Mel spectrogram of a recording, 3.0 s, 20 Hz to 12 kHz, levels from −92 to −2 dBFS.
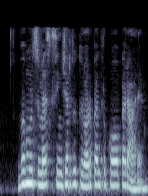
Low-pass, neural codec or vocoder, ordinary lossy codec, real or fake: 7.2 kHz; codec, 16 kHz, 8 kbps, FunCodec, trained on Chinese and English, 25 frames a second; AAC, 32 kbps; fake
